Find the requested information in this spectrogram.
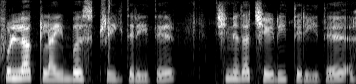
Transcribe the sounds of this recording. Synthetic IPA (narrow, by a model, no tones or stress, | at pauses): fʊɭːaːklɐɪmbɐsʈɾiːkt̪ɛɾɪjðɯ | t͡ʃɪnːɐðãːt͡ʃɛɽit̪ɛɾɪjðɯ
